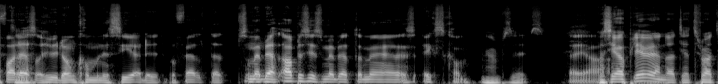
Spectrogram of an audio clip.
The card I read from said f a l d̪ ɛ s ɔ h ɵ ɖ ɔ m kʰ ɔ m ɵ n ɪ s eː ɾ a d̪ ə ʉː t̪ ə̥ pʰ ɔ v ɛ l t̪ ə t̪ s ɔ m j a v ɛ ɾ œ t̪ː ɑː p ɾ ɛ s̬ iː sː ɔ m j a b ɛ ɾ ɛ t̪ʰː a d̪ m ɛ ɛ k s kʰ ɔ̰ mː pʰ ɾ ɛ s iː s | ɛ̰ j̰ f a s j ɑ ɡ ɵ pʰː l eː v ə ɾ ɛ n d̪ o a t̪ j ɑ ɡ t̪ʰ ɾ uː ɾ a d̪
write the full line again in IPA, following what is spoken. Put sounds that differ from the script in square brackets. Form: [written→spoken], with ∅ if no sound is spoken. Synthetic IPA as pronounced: f a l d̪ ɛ s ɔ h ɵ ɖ ɔ m kʰ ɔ m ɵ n ɪ s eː ɾ a d̪ ə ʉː t̪ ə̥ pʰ ɔ [v→f] ɛ l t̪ ə t̪ s ɔ m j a [v→b] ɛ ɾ [œ→ɛ] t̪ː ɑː p ɾ ɛ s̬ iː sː ɔ m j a b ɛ ɾ ɛ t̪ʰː a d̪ m ɛ ɛ k s kʰ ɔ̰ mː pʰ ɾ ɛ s iː s | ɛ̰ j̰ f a s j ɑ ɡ ɵ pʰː l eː v ə ɾ ɛ n d̪ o a t̪ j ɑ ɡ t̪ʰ ɾ uː ɾ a [d̪→t̪]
